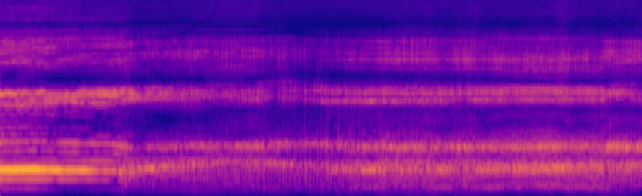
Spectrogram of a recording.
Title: Long burping for more than a minute げっぷ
